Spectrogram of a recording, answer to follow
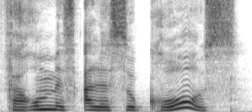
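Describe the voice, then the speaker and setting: A young girl in a storybook reading, small and easily frightened, with a high, clear voice, played by a woman. The recording is dry and close. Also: unhurried, no room sound, natural voice. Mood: anxious. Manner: anxious, wondering.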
